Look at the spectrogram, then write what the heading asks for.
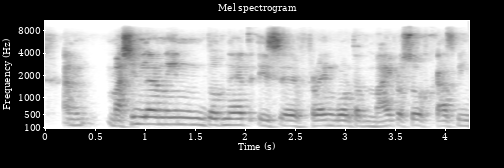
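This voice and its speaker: A man speaks at a fairly quick pace with an Argentine accent. His voice is high, dark and mellow, with fairly even intonation. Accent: non-Canadian accent, from Argentina. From Argentina. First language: Spanish. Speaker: software developer and tech speaker. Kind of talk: technical talk with live demo. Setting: video call webinar with screen share.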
